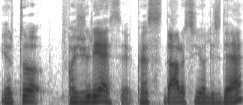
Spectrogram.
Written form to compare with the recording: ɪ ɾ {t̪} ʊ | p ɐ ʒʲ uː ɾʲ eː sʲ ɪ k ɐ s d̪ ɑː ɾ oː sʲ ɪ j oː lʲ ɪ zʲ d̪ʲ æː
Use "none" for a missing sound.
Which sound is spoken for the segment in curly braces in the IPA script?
t̪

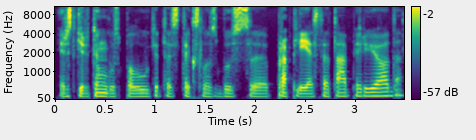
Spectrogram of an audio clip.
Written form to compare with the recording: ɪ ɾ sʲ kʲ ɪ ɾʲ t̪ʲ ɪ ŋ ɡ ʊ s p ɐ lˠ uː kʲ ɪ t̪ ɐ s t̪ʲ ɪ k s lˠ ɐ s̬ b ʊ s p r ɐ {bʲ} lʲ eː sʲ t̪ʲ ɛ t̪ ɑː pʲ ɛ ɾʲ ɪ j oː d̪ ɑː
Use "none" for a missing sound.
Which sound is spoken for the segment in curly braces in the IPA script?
pʲ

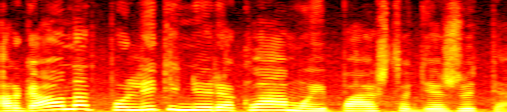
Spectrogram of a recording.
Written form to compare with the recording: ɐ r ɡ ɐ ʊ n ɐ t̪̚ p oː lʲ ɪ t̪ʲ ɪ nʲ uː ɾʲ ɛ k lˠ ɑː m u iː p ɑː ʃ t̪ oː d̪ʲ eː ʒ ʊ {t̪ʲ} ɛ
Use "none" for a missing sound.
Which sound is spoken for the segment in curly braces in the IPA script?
t̪ʲ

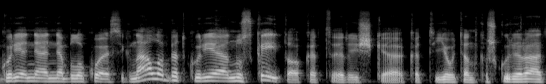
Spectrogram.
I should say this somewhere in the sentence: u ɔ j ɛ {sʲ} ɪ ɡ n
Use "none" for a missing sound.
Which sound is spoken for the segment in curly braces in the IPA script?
sʲ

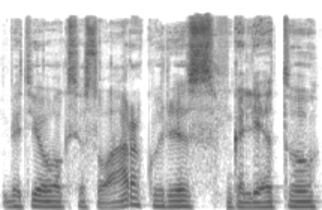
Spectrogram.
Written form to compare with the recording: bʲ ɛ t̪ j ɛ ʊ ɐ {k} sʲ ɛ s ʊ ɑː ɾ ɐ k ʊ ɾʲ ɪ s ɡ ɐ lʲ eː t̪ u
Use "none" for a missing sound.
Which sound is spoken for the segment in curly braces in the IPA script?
k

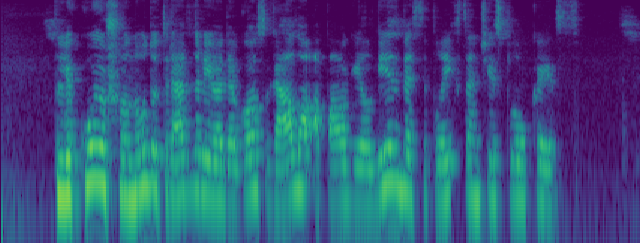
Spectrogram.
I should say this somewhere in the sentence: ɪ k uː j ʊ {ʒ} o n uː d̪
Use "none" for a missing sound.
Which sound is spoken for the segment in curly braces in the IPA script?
ʃ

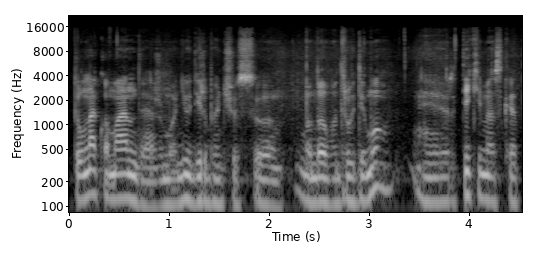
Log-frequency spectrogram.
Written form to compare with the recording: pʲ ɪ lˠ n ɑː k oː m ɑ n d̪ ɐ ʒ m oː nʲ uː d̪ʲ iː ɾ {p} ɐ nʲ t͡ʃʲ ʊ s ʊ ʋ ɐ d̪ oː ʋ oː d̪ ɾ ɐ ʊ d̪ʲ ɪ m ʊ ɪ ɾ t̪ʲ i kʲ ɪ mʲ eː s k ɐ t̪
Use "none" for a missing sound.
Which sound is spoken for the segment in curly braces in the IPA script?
b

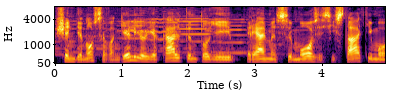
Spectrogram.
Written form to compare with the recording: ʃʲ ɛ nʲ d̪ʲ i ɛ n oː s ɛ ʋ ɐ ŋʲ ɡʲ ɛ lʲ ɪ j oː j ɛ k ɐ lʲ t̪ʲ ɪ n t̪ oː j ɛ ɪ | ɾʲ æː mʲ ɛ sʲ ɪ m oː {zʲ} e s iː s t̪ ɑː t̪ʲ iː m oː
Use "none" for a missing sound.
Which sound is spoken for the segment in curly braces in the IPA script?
zʲ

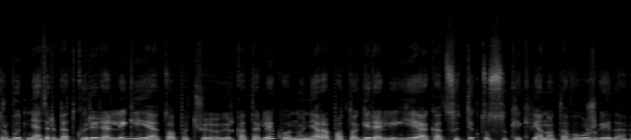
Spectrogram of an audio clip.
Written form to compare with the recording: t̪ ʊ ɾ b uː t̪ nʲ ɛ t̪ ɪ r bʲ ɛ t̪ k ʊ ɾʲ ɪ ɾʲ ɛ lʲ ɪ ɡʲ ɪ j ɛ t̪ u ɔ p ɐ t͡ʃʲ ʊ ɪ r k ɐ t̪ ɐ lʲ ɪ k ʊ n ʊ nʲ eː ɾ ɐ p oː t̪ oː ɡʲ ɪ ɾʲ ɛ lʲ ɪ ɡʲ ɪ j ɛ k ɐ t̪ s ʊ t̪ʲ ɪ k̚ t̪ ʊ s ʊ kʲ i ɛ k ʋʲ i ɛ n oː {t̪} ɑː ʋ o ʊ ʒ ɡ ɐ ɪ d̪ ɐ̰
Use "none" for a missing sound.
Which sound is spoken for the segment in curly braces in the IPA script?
t̪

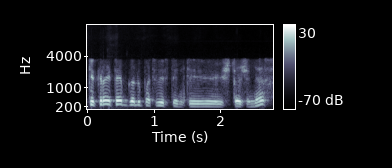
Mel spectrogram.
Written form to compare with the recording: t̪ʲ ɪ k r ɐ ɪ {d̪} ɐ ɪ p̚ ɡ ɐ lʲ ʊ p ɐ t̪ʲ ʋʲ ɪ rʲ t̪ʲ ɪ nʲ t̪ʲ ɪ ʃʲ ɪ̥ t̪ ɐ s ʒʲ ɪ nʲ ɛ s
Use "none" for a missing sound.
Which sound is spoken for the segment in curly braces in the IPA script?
t̪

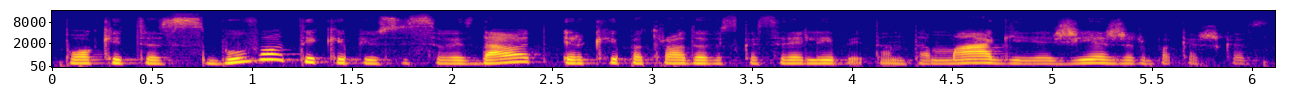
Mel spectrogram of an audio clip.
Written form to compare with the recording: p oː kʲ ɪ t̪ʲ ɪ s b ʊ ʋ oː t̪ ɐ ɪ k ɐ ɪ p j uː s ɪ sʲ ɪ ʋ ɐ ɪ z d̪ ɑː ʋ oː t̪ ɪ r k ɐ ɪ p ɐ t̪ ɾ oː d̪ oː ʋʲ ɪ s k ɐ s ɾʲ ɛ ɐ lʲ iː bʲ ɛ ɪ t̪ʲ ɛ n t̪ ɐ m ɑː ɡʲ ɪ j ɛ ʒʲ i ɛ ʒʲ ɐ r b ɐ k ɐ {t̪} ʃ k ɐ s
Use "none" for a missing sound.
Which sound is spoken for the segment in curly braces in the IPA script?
none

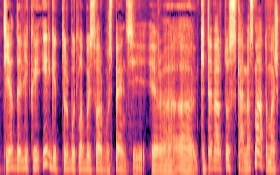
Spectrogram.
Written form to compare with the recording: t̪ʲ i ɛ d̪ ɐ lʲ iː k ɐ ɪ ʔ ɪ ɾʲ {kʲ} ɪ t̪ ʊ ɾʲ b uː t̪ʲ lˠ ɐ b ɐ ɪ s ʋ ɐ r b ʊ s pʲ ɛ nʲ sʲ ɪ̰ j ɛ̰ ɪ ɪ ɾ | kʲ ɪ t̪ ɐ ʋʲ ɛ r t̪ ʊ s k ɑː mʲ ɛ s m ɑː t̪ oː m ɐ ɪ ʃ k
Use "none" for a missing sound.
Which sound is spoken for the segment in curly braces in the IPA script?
ɡʲ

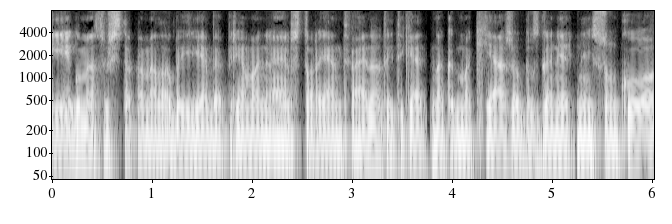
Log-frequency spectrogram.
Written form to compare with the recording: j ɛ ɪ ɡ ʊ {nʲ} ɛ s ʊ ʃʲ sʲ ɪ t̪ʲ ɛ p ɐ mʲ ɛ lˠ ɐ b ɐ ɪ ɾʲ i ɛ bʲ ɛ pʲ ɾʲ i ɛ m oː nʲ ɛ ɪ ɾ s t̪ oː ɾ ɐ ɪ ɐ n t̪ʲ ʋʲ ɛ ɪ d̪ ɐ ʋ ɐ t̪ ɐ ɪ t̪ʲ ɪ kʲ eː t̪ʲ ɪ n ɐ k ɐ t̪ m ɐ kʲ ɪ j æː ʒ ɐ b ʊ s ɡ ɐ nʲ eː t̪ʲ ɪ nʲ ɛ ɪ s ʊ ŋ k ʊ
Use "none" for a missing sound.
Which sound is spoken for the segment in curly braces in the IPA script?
mʲ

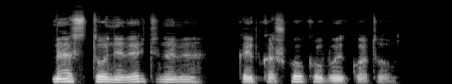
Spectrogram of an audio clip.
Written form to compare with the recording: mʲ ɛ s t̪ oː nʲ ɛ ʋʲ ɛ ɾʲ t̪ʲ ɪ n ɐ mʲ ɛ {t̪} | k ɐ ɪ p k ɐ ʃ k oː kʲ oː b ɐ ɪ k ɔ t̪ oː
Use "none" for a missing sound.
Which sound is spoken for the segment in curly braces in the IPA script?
none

